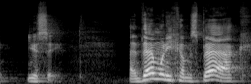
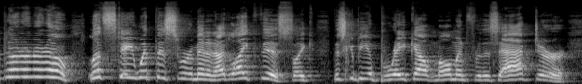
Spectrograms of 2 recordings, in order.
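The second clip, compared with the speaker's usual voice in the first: excited protest; 7 semitones higher than usual. Retold or imitated. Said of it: "I'm like".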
